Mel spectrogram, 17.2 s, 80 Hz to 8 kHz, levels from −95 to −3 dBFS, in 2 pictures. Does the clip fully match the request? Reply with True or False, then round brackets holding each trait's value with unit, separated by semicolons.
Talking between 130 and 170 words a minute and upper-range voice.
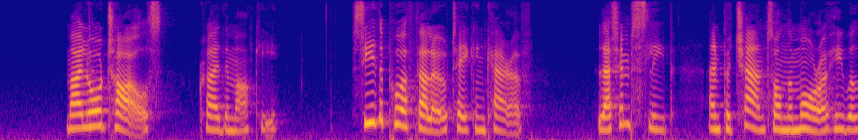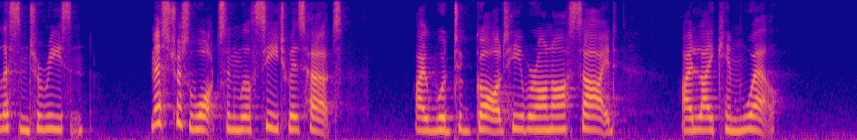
True (160 wpm; 240 Hz)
